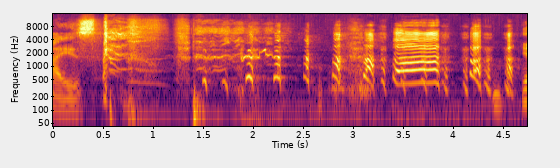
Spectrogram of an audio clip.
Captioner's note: laughing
